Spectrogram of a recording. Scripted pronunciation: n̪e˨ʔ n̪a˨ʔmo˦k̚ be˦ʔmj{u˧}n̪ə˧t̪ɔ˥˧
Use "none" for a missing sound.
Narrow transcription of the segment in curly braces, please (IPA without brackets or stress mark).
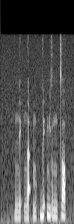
u˧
